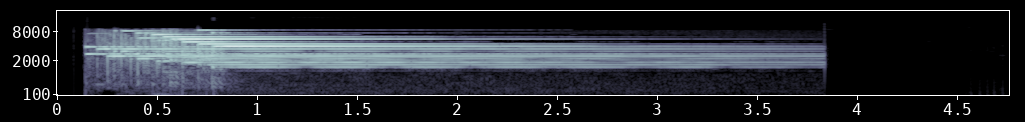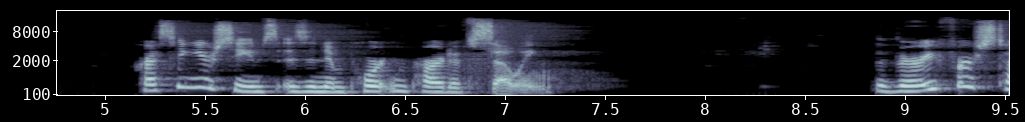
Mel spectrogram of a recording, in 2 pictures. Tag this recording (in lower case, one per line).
speech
